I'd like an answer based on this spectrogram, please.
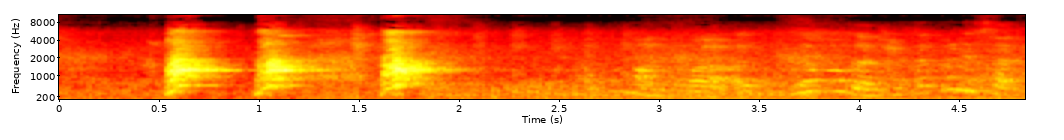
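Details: Maltipoo at an animal hospital: three sharp, bright barks about half a second apart, followed by quieter murmuring voices and faint background hum.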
